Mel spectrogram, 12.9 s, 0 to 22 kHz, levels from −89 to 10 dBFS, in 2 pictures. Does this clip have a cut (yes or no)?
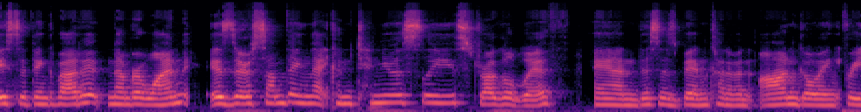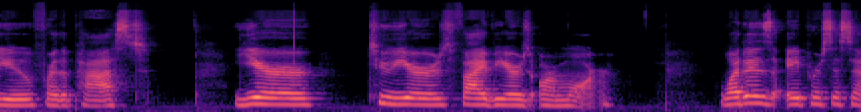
yes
